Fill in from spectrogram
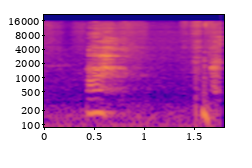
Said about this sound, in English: Why did you gasp?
